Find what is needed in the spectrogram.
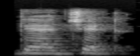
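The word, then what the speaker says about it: gadget: That no गैजेट, गैजेट can provide, गैजेट इसमें D silent है, जो कि कोई भी इलेक्ट्रॉनिक आइटम मेरे को नहीं प्रोवाइड कर सकता।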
